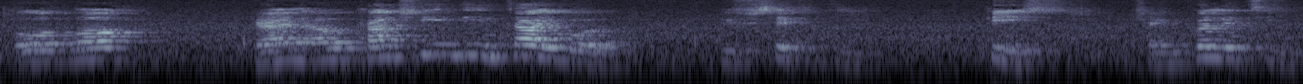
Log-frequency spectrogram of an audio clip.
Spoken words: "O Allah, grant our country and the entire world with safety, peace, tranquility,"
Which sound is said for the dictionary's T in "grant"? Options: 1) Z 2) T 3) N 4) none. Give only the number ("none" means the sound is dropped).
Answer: 4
